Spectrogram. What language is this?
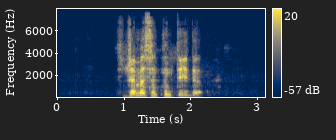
Kabyle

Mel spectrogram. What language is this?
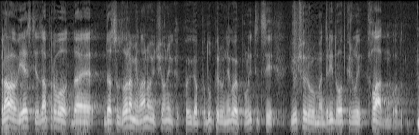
Croatian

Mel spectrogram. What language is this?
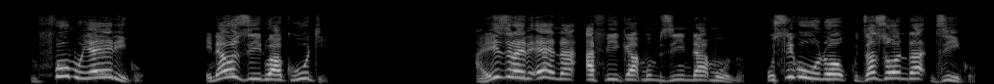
Nyanja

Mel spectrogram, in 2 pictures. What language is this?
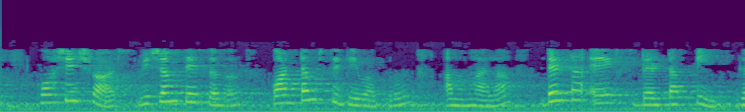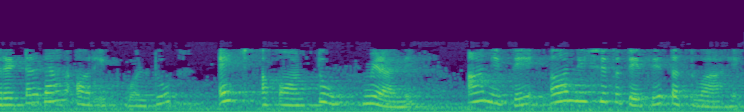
Marathi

